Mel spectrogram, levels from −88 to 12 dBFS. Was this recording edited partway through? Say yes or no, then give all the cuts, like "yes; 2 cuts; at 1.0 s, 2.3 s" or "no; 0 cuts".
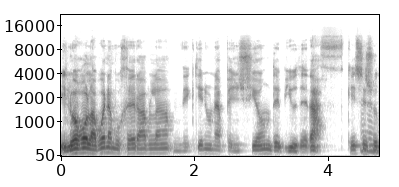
yes; 2 cuts; at 1.7 s, 2.0 s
